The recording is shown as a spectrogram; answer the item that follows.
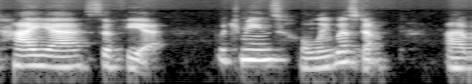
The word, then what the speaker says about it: Hagia Sophia: correct way to pronounce it it looks like Hagia sopia but it's actually pronounced Haya sopia which means holy wisdom it was originally B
